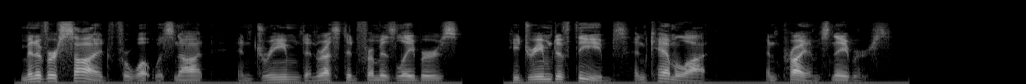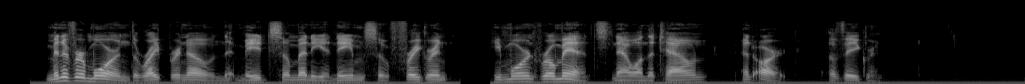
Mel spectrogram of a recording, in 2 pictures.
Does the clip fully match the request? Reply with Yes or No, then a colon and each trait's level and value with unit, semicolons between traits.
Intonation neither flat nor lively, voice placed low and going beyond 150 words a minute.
No: average, 3.8 semitones; low, 105 Hz; slow, 135 wpm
